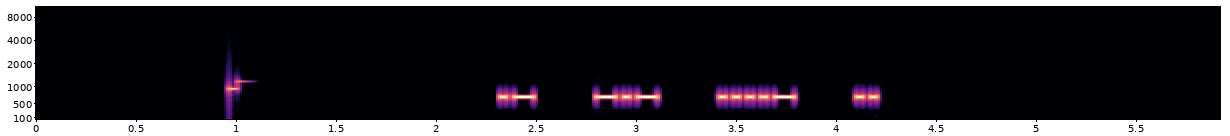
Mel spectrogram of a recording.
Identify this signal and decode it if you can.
Morse code, heard as a keyed tone, about 35 wpm, spaced as for 20 wpm, 700 Hz. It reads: AK4I
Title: USA Call Signs - 4 Characters - 3x Character Spacing - 35wpm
